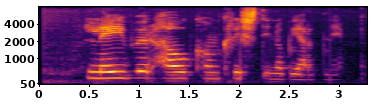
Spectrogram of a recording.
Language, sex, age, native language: Icelandic, female, 10, Icelandic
